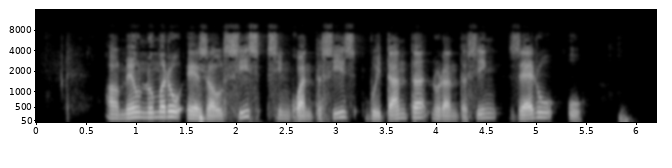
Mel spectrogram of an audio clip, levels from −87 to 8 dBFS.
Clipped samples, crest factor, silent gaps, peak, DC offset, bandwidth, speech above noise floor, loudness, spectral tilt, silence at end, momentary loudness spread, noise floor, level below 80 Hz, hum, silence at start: under 0.1%; 20 dB; none; 0 dBFS; under 0.1%; 10 kHz; 33 dB; -20 LUFS; -5 dB/octave; 0.3 s; 12 LU; -53 dBFS; -50 dBFS; none; 0.7 s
